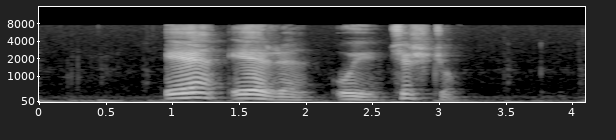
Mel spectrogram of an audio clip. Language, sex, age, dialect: Faroese, male, 36-60, Sandoy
